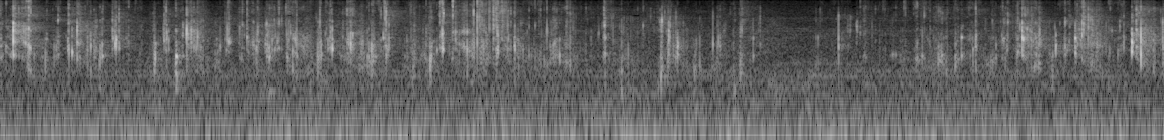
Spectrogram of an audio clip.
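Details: A Pembroke Welsh Corgi eating purple cabbage chews noisily, with sharp, wet crunches coming in quick irregular bursts.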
